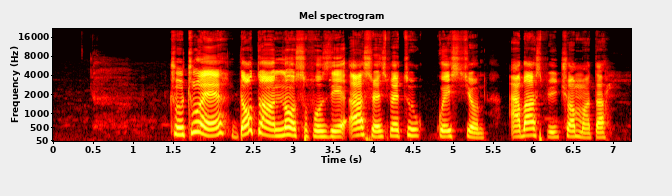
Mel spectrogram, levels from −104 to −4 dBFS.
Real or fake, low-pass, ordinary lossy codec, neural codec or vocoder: real; none; none; none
